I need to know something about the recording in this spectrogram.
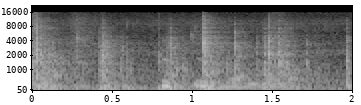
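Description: A few clinks and knocks of pans and utensils at a gas hob as crêpes are turned and lifted: one sharp knock at the start, a couple more about a second in and another near the end.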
